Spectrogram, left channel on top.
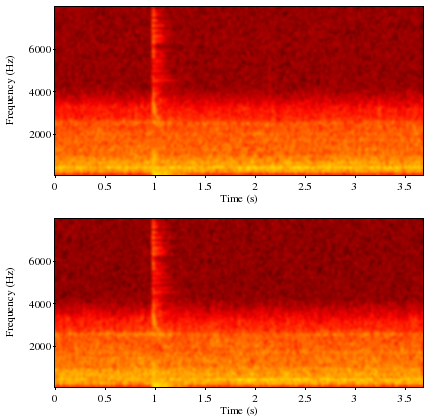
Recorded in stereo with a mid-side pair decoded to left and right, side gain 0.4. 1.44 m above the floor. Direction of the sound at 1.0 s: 10° right.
